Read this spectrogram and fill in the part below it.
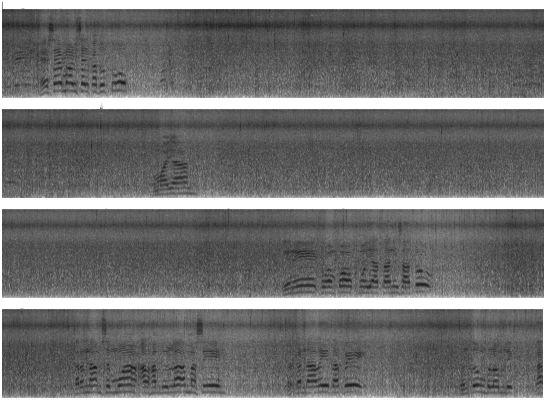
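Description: Floodwater rushes and gurgles along.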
